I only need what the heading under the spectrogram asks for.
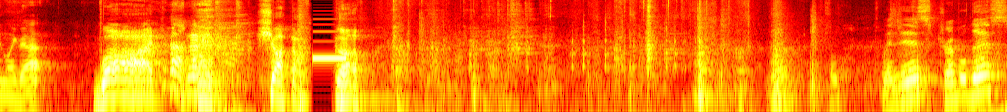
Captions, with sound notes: There. - You mean like that? - What? Shut the (beep) up. - Twin disk?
